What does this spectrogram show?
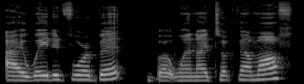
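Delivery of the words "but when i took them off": ordinary delivery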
